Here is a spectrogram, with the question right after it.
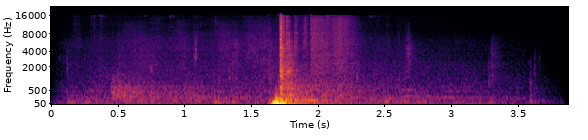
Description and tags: We captured the sound of throwing a flyer into the trash bin located in the entry of the upf poblenou library. We can hear how the paper hits the boundaries of the bin and then the sound of the friction with the plastic bag. The recording was made with an Edirol R-09 HR portable recorder.
campus-upf, crai, dustbin, garbage, junk, library, trash, upf, UPF-CS14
